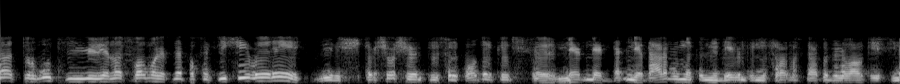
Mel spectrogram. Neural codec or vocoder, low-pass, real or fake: codec, 44.1 kHz, 1.7 kbps, Pupu-Codec; 3.6 kHz; fake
